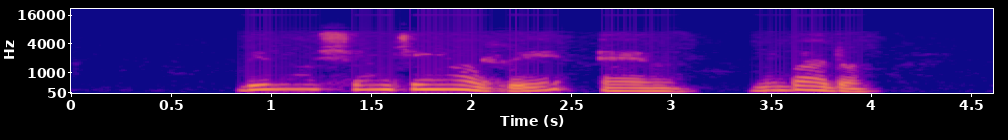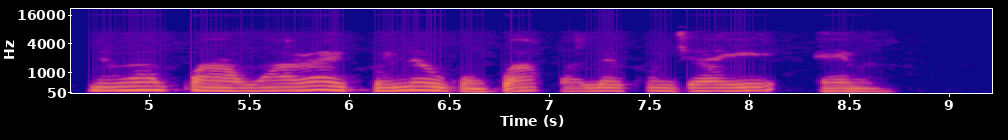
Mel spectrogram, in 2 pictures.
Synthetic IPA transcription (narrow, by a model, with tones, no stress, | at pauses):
bi˦w̃ɔ̃˦ʃe˧n̩˦d͡ʒi˦j̃ɔ̃˦˨ɡ͡be˨˦ɛ˦˨mũ˨ | nĩ˦ba˦˨dɔ̃˨ | nĩ˧w̃ɔ̃˦k͡pa˦a˨w̃ɔ̃˧a˧ɾa˦i˦˨k͡pĩ˨˦lɛ˦o˦˨ɡũ˨k͡pa˨˦k͡pa˨lɛ˦˨kũ˦d͡ʒa˧˦je˦ | ɛ˦˨mĩ˨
